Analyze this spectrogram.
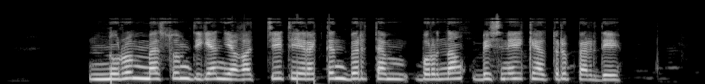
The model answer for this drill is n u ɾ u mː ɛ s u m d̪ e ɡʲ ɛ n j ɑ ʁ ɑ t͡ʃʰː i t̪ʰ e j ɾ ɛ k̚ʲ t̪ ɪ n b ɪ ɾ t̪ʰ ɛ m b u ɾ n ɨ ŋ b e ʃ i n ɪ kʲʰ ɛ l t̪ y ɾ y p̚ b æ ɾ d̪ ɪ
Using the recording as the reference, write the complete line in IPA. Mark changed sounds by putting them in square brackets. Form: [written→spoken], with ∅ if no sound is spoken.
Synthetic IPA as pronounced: n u ɾ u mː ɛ s u m d̪ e ɡʲ ɛ n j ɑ ʁ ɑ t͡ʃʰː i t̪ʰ e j ɾ ɛ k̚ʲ t̪ ɪ n b ɪ ɾ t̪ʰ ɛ m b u ɾ n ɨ ŋ b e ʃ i n ɪ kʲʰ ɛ l t̪ y ɾ y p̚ b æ ɾ d̪ ɪ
